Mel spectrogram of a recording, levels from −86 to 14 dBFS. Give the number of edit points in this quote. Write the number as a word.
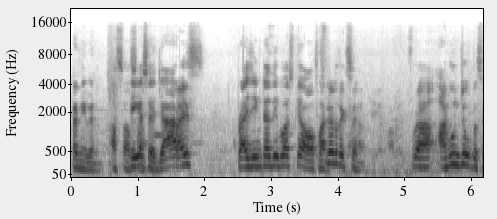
one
